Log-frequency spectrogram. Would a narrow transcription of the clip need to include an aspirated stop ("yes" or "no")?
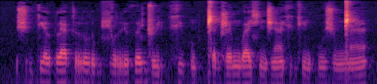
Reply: no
